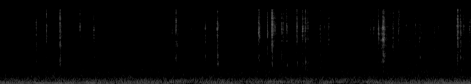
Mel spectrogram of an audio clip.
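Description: A metal blade cuts into a solid, soft, mint-green oval bar of soap held in the palm, scraping off thick curling flakes. Short, crisp, bright scraping clicks come at an irregular pace over a faint low hum, each dying away almost instantly.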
